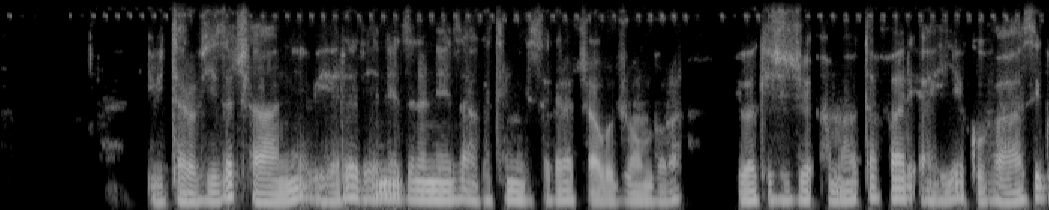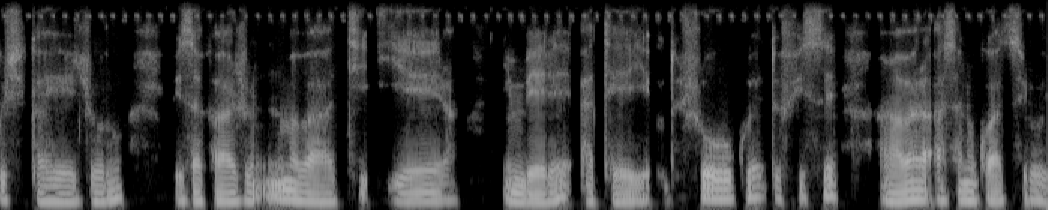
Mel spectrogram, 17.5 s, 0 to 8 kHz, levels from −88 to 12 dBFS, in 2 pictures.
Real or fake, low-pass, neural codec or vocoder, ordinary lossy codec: real; 7.2 kHz; none; Opus, 32 kbps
